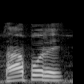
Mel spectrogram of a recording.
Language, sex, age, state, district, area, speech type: Odia, male, 45-60, Odisha, Jagatsinghpur, urban, spontaneous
